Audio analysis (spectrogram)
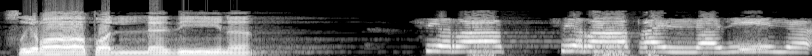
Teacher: خلي الصاد في صراط، خليها فخمة شوية لا تخليها سين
